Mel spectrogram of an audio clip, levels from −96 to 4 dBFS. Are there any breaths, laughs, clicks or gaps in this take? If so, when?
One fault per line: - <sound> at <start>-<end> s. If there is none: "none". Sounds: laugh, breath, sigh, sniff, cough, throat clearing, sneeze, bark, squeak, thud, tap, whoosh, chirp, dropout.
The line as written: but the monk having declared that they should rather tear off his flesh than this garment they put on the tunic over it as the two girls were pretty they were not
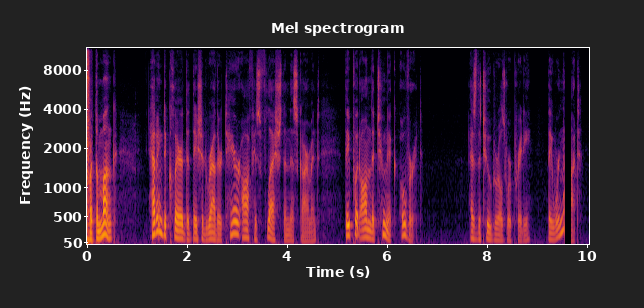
- dropout at 9.5-9.7 s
